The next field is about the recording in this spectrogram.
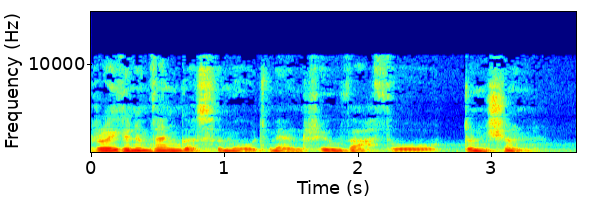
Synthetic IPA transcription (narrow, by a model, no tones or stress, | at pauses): rɔːɨðənəmvaŋɡɔsvəmoːdmɛwnr̥ɪwvaθɔd̥ʊnʃʊn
